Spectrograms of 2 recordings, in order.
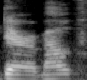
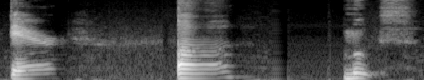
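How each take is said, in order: First: The name ends with a mouth sound. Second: The name ends with a moose sound. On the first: This is how many other people say it. "I know a lot of people say dare mouth" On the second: This is how the speaker usually says it. "I usually sound it out like dare a moose"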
